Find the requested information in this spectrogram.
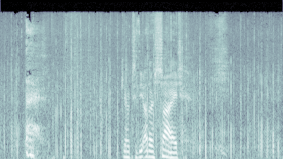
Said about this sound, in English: I'm walking underneath some big trees, which you can hear the huge drops of water.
